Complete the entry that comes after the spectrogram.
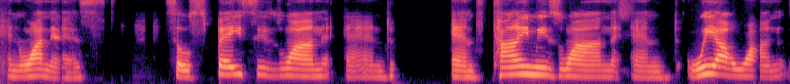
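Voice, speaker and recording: A middle-aged woman with an Israeli accent, speaking earnestly and haltingly as a participant on a video call. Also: mid-range voice, a bit bright, no echo.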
